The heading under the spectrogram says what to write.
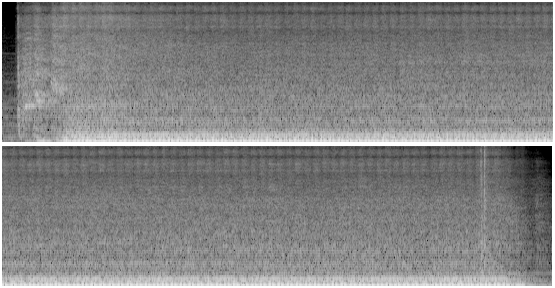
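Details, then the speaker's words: Polaris RZR side-by-side after installing a kill switch, switch on and fuel pump primed: engine catches within a second, runs strong and even with no misses, then shuts off cleanly; normal start. "right everything's great everything's working"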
